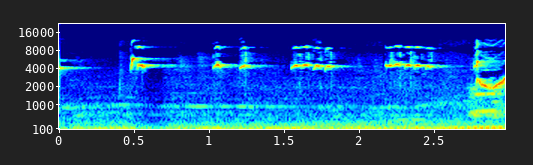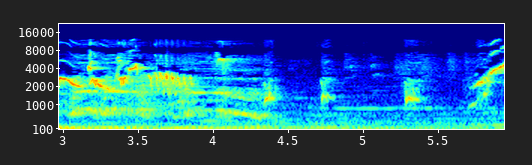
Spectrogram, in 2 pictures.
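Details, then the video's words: White-rumped shama in song: short high chirps repeated at first, then a loud wavering warbled phrase and brief whistles, with a faint low hum underneath. "murai batu pastol gacor"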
